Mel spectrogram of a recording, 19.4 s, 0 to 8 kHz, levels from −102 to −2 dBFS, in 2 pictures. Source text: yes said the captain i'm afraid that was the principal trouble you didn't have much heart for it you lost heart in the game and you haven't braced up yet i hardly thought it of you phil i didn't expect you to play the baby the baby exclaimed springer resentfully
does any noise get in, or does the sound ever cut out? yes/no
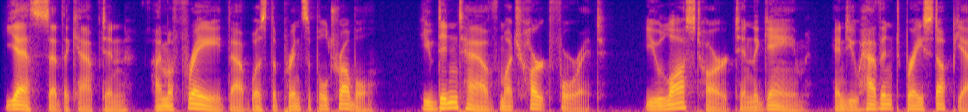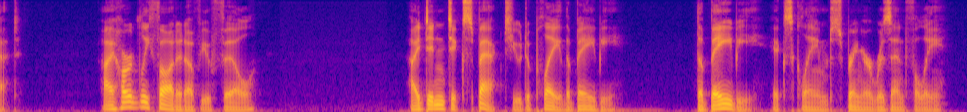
no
